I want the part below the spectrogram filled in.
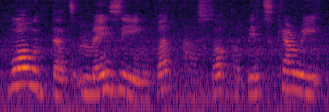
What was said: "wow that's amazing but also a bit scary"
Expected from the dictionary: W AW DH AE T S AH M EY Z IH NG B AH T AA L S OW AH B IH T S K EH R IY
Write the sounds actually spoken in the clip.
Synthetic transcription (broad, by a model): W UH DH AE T AH M EY Z IH NG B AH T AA S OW AH B IH T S K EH R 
